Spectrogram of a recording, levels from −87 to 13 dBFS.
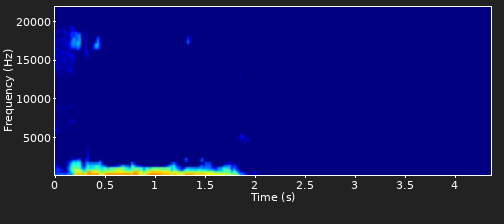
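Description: No technical faults can be heard in this speech.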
